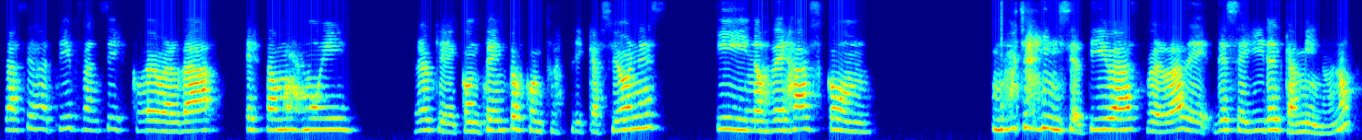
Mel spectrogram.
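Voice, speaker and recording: A woman moderating an online panel, thanking the speaker with hesitant, drawn-out phrasing. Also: a little high, steady tone. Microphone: video call. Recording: dull lo-fi video call audio.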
